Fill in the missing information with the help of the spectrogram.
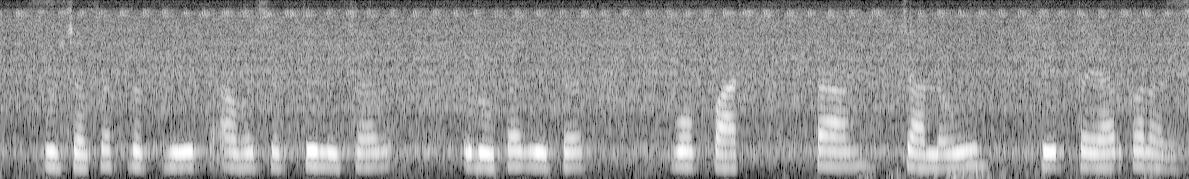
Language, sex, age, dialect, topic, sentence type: Marathi, female, 18-24, Varhadi, agriculture, statement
